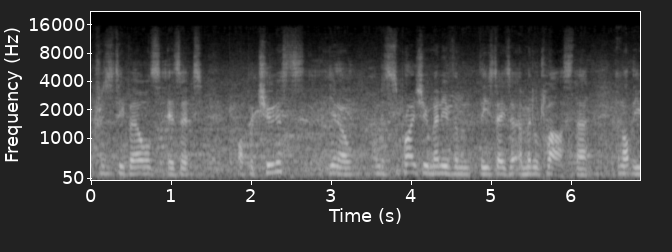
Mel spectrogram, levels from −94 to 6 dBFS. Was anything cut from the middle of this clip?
no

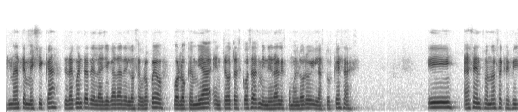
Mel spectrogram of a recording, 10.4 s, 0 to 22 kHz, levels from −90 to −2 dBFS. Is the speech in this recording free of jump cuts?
no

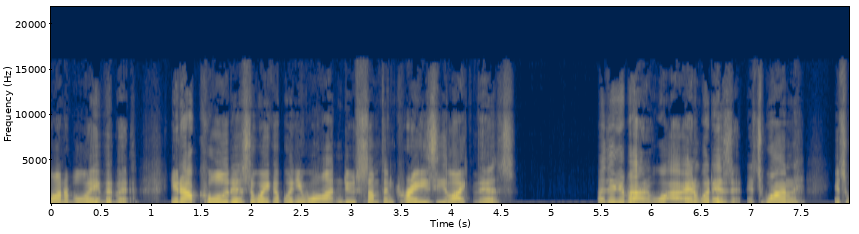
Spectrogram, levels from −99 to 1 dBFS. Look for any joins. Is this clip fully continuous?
yes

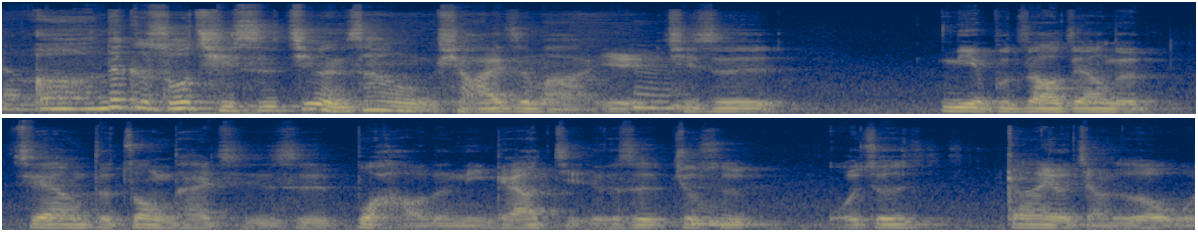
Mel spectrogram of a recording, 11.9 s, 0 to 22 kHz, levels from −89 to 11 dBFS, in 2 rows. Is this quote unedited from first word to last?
yes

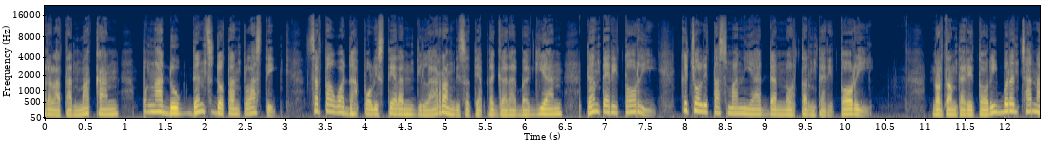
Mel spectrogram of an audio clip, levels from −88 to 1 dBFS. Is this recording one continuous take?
yes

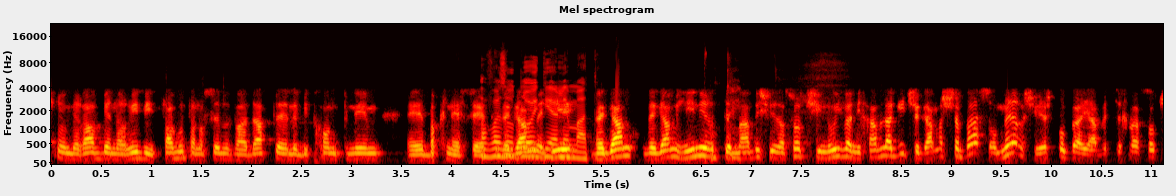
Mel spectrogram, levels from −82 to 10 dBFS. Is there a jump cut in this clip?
no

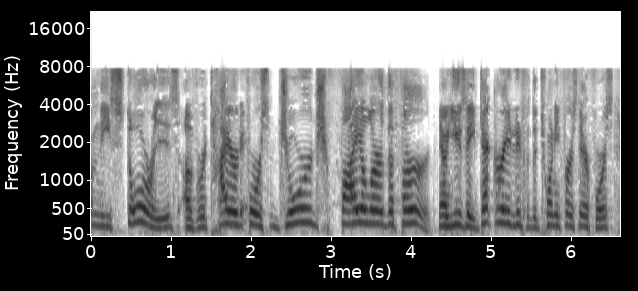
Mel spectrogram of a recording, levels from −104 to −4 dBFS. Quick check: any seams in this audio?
yes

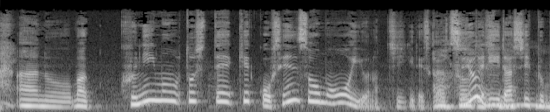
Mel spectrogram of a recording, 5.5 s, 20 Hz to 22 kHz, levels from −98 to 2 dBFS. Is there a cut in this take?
no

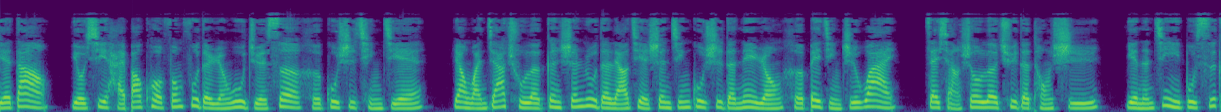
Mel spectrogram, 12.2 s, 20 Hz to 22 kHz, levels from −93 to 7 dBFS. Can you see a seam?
no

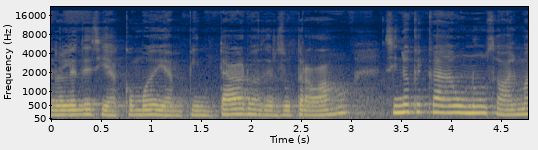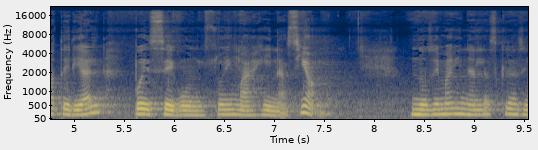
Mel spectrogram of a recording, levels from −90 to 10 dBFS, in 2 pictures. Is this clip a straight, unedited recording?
yes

